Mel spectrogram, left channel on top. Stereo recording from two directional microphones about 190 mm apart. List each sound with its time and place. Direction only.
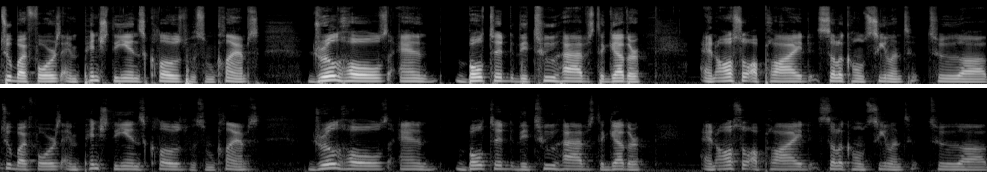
0.0 s speech: 50° left (ahead or behind)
